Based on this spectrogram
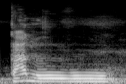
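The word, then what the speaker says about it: كانوا: Tulisannya kanu, dibacanya k-nya pendek, kanu.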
